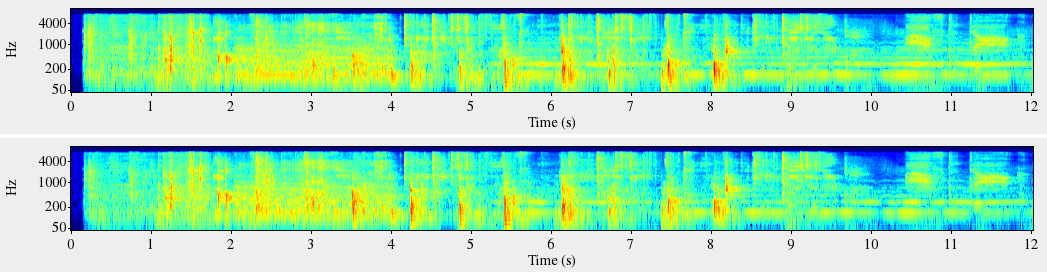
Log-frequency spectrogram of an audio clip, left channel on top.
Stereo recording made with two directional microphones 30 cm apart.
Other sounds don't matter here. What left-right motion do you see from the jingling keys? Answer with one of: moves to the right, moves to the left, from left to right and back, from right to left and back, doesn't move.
from right to left and back.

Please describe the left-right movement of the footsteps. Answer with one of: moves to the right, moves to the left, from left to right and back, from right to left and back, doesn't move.
from left to right and back.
